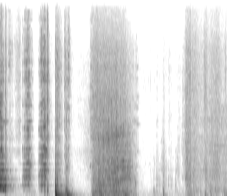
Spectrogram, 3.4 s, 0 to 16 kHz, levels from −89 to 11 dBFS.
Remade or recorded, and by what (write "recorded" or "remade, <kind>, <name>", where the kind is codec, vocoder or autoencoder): recorded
